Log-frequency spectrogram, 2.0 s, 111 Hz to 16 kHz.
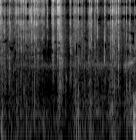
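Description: A foil trading-card pack from a 2022 Topps F1 blaster box being torn open by hand, its wrapper crinkling and crackling irregularly as it is peeled apart.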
